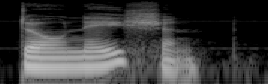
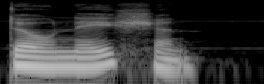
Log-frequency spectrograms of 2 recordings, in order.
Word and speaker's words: donation: Donation. Donation. Nay is the primary stress.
